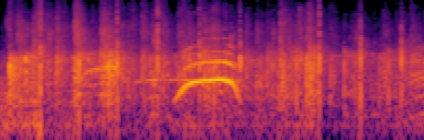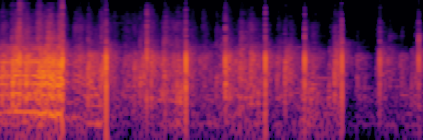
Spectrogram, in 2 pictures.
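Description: Audience applause at the end of a performance, with one voice cheering in a loud rising-then-falling call about two seconds in and more voices calling out around four and a half seconds; the clapping thins out toward the end.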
